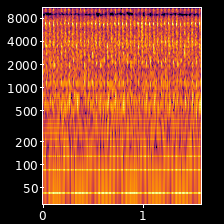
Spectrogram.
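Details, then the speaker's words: Peugeot 3008 1.5 diesel after the repair for a ticking noise at idle (cam box and timing chain replaced; the chain was near breaking): steady, even idle with no tick or knock; sounds healthy. "she starts and runs and sounds quite good to me sounds sweet running the finest there"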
